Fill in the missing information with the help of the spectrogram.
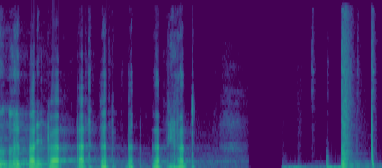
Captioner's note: laughter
